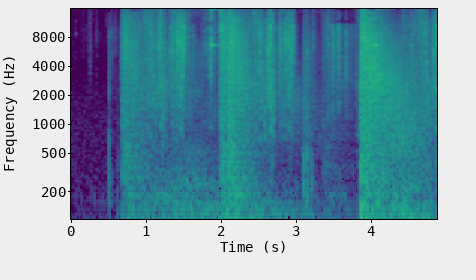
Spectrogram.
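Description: Rifle fire from full AK-47s in a Counter-Strike match, with rapid bursts of gunshots in repeated volleys, a sharp shot cutting in near the end and no talk over it.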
